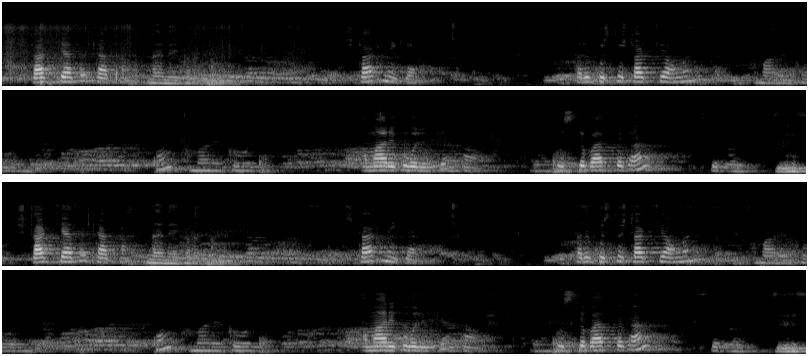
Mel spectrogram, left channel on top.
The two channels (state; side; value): normal; both; correlation 0.27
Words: स्टार्ट किया था, क्या था? नहीं स्टार्ट नहीं किया था। अरे कुछ तो स्टार्ट किया होगा ना। हमारे को हमारे को बोलूँ क्या? हाँ, उसके बाद क्या कहा?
